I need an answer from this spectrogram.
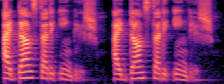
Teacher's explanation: En conversaciones reales, la T no suena.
